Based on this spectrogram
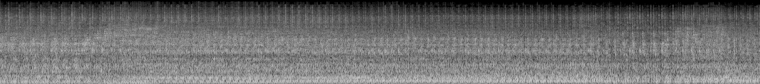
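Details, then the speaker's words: Kubota two-cylinder diesel tractor just after low oil pressure repair and rebuild, still on old oil, before warm-up: steady idle with lumpy, uneven two-cylinder beat, no knocks or rattles; normal healthy idle. "sounds good it's a two-cylinder so it's got a weird kind of thought to it"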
